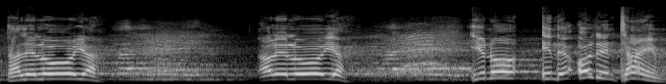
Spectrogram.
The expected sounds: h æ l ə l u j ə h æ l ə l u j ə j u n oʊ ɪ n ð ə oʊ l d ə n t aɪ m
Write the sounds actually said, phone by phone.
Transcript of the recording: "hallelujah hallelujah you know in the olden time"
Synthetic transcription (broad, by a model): h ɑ l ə l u j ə h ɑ l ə l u j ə j u n oʊ ɪ n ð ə oʊ l d ə n t aɪ m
